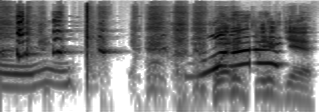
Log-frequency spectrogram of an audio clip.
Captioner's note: laughing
